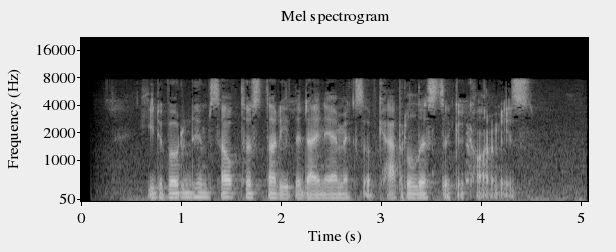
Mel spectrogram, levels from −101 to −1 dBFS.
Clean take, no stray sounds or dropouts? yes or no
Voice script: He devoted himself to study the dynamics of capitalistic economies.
yes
